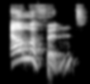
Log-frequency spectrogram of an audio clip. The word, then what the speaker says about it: elephant: Elephant, elephant, it's the A.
